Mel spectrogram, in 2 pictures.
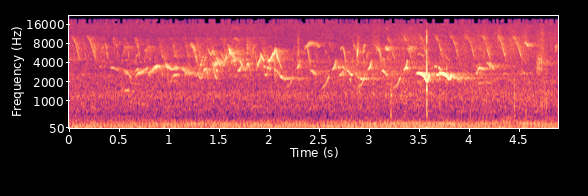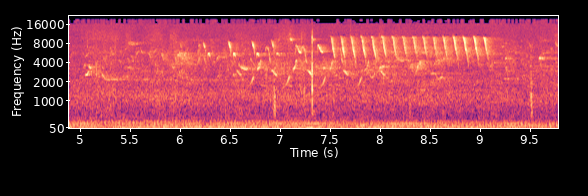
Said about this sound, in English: So I've got a clay-colored sparrow. That's what I've got.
